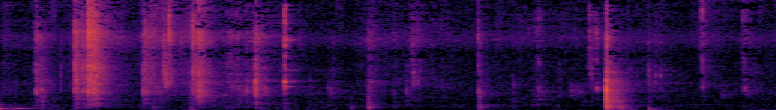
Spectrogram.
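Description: Close-up eating sounds: a person chewing pancake, with scattered soft mouth clicks and smacks, and one louder knock about six seconds in.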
